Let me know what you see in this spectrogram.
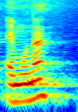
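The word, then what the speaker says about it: אמונה: La palabra fe, hermanos, en hebreo se pronuncia emuná.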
